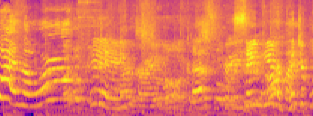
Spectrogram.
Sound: family chattering

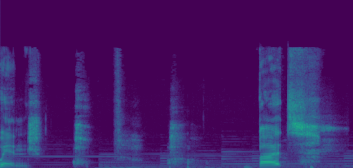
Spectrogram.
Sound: Squing groaning in excitement

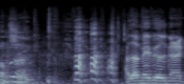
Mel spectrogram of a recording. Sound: laughs

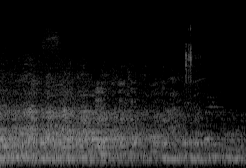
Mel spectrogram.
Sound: laughter

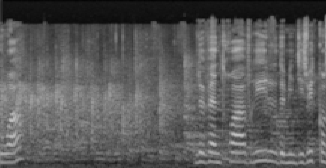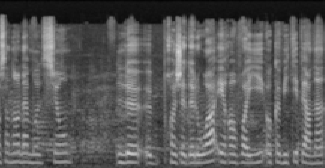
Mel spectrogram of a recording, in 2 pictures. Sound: applause

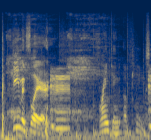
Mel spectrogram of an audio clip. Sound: buzzer rings; buzzer

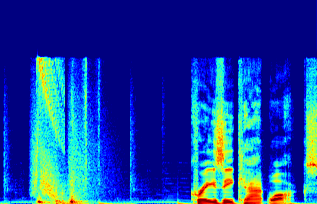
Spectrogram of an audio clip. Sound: air whooshing

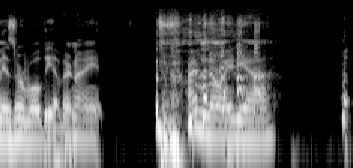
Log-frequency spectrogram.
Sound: laughing

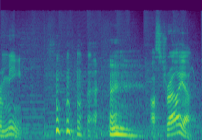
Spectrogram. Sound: laughing

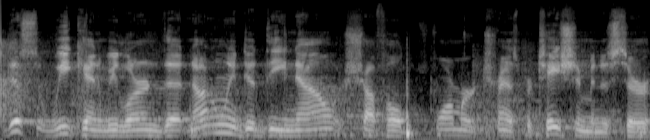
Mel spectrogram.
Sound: applause

